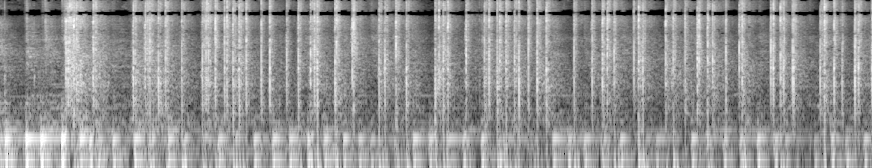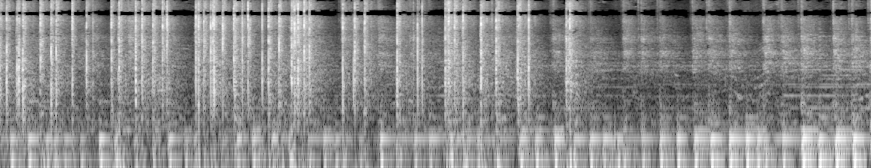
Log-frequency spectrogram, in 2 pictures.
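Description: Strings of firecrackers popping in quick succession, a dense crackle that comes in waves, with music playing under it.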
